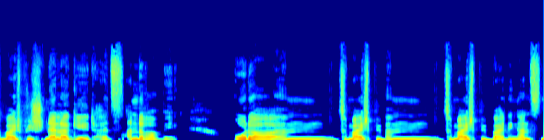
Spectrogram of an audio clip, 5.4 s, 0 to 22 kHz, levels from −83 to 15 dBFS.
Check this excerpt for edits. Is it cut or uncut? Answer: cut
